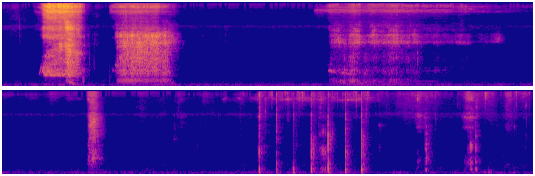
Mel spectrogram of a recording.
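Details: A dog gives two harsh, explosive coughs, then a softer breathy hack with snorting and clicking; coughing.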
